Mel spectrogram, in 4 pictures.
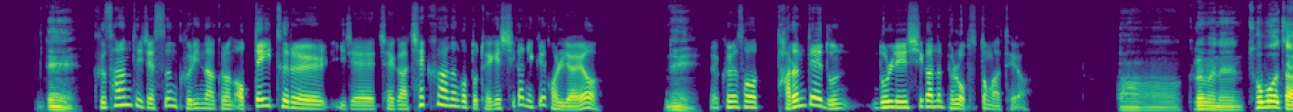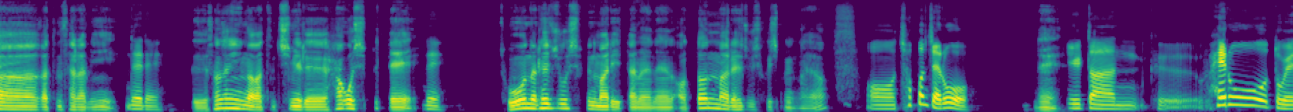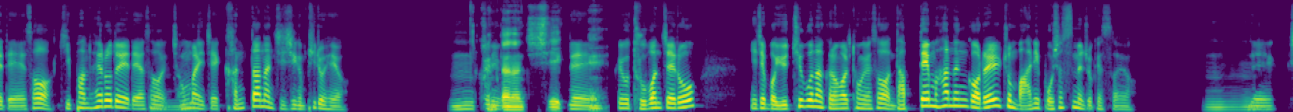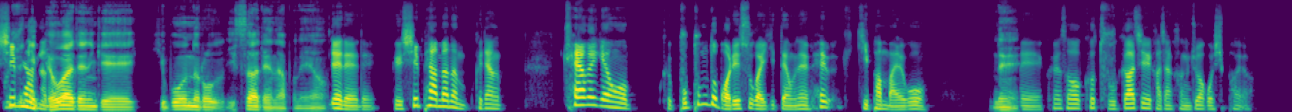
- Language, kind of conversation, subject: Korean, podcast, 취미를 오래 유지하는 비결이 있다면 뭐예요?
- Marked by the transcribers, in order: other background noise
